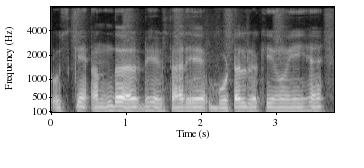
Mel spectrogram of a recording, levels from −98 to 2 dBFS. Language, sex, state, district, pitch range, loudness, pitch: Hindi, male, Jharkhand, Ranchi, 110-115 Hz, -18 LUFS, 115 Hz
